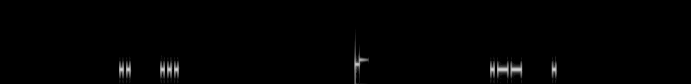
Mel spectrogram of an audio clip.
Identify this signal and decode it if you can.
Morse code, heard as a keyed tone, about 36 wpm, spaced as for 20 wpm, 690 Hz. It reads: IS WE
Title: 3x Character Spacing - Top 100 Words - 35wpm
